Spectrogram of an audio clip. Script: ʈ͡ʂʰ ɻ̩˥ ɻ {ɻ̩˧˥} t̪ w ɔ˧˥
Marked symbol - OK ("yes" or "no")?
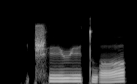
no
